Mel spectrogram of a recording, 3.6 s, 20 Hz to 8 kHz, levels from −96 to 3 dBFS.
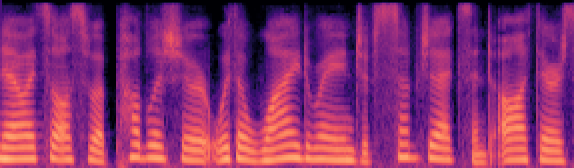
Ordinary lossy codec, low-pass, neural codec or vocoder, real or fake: MP3, 64 kbps; 7.2 kHz; codec, 16 kHz, 1 kbps, FunCodec, trained on LibriTTS, 50 frames a second; fake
